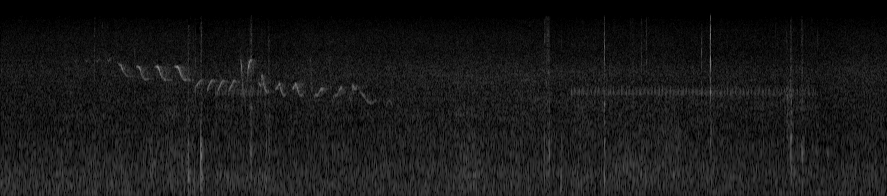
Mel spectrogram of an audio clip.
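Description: A songbird sings a quick trill of high notes stepping down in pitch, and later comes a thin, steady high whistle lasting about two seconds, over a steady background hiss. A few faint clicks.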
